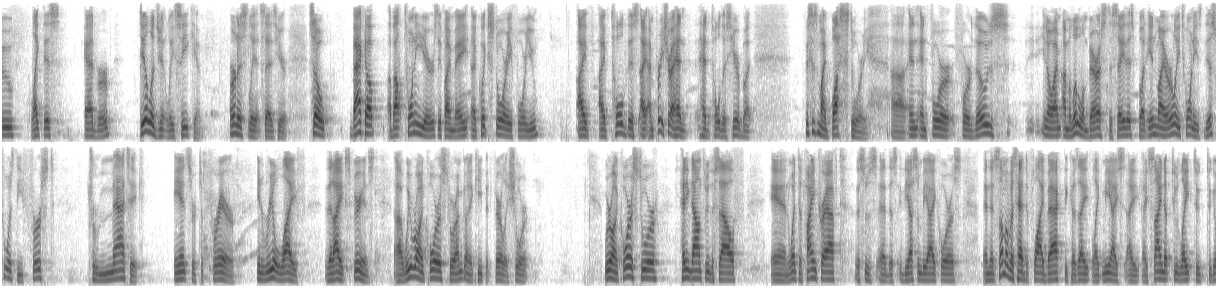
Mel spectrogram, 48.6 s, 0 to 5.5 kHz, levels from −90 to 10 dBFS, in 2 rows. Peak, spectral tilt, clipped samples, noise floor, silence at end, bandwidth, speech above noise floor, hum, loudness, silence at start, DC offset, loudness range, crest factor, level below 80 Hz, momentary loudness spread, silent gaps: -4 dBFS; -8 dB/octave; under 0.1%; -70 dBFS; 0 s; 5.4 kHz; 46 dB; none; -24 LUFS; 0 s; under 0.1%; 5 LU; 22 dB; -68 dBFS; 12 LU; none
